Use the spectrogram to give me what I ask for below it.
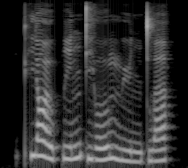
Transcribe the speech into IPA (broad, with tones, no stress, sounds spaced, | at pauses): pʰ j ɑ˥˩ ʊ̯ p i˧˥ n t̪ j o˧˥ ʊ̯ m y˨˩ n t̪ w ä˦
